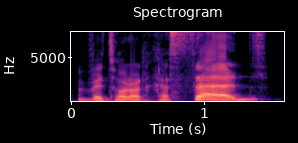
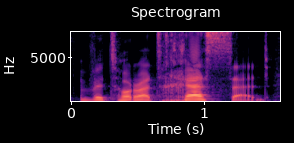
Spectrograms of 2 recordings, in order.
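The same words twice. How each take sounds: First: V'torat che-SED, slow and loud on "sed"; v'torat chesed rising to a punched last syllable; wrong final stress. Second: V'torat CHE-sed, beat on "che"; v'torat chesed falling after a stressed "che"; initial stem stress. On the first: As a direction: land the beat on "sed" in chesed. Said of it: "So it's not". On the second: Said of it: "the stress stays on the first letter of the segolit stem". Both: Shown as a demonstration.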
